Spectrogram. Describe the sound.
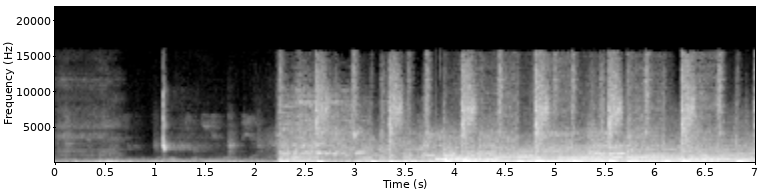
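Race car engines roar and tires squeal in a racing video game trailer for the Nintendo Switch. A quieter opening gives way about two seconds in to loud, sustained engine noise.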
